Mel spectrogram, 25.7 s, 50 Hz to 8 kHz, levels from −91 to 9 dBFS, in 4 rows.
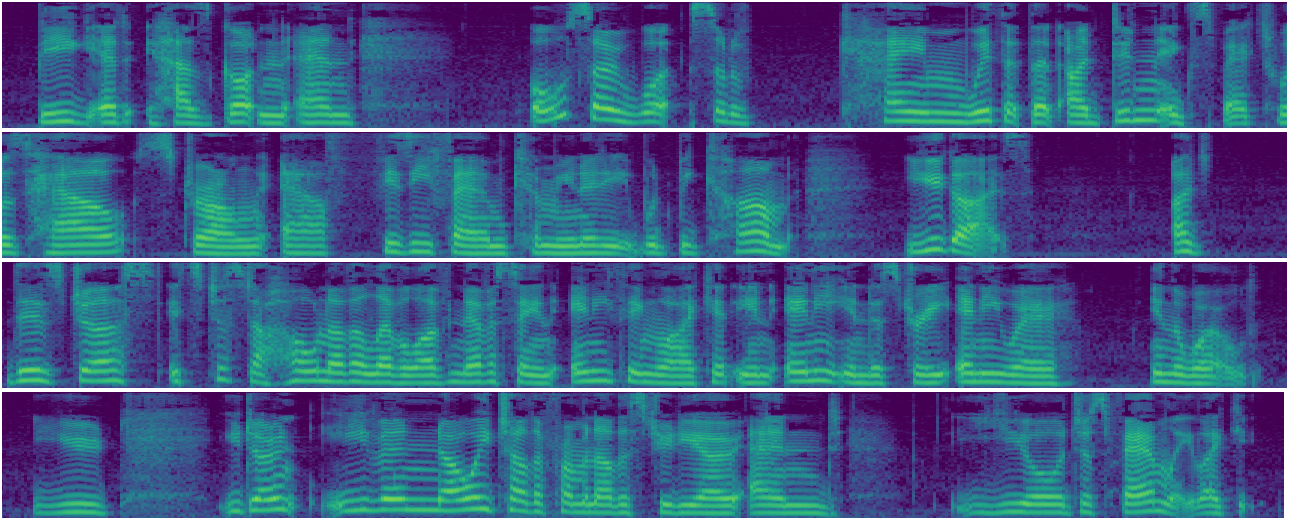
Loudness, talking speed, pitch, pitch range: -19 LUFS, 150 wpm, 190 Hz, 175-215 Hz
